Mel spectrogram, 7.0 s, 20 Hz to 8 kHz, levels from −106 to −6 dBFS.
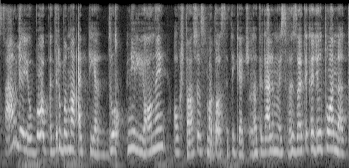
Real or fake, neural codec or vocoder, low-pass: fake; codec, 24 kHz, 1 kbps, SNAC; 7.2 kHz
